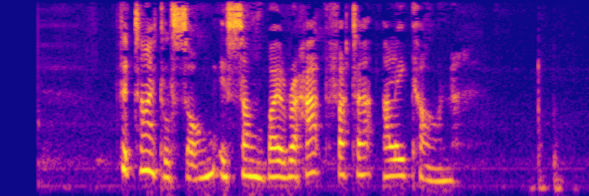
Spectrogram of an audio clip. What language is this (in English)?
English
